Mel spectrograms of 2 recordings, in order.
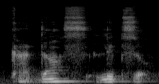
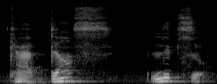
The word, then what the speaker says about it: Cadence-Lypso: In creole we pronounce it kados lipso.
